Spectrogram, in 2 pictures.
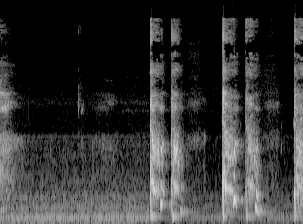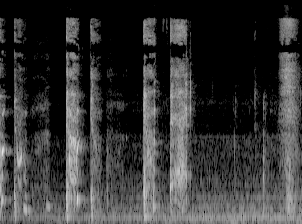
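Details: Acted coughing by a girl: several short coughs in small clusters with a throat-clearing quality, in a quiet room.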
